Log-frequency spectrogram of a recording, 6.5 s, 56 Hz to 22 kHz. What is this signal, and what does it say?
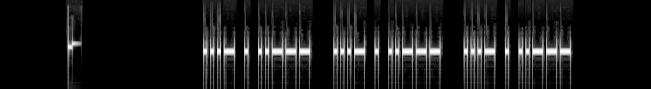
Morse code, heard as a keyed tone, about 34 wpm, 700 Hz. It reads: VE2 VE2 VE2
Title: Callsign Prefixes for Top 25 DXCC - Repeated 3x - 35wpm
